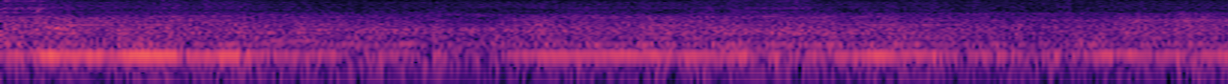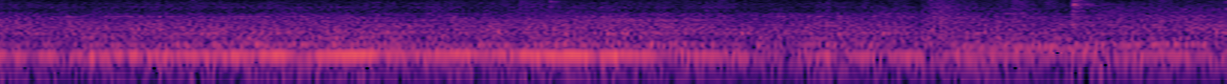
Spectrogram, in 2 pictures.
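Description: Aethon TUG autonomous hospital delivery robot driving along a corridor: its drive motors and wheels give a steady low hum over a soft hiss.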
